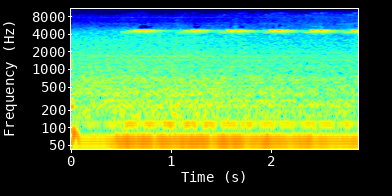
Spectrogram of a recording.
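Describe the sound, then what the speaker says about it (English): A cricket hidden somewhere inside a house chirps in a steady repeating pulse, a thin shrill trill about every half second over a low constant hum, with no talk. "I'm gonna murder a cricket. This thing is wearing me out. Can't find it, and it's making all kinds of noise."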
